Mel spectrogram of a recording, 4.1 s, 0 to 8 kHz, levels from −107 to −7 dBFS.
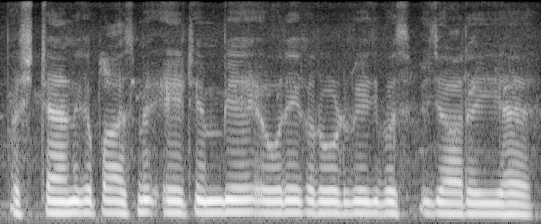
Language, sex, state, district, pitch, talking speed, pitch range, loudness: Hindi, male, Uttar Pradesh, Saharanpur, 155 Hz, 220 wpm, 145-155 Hz, -15 LUFS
